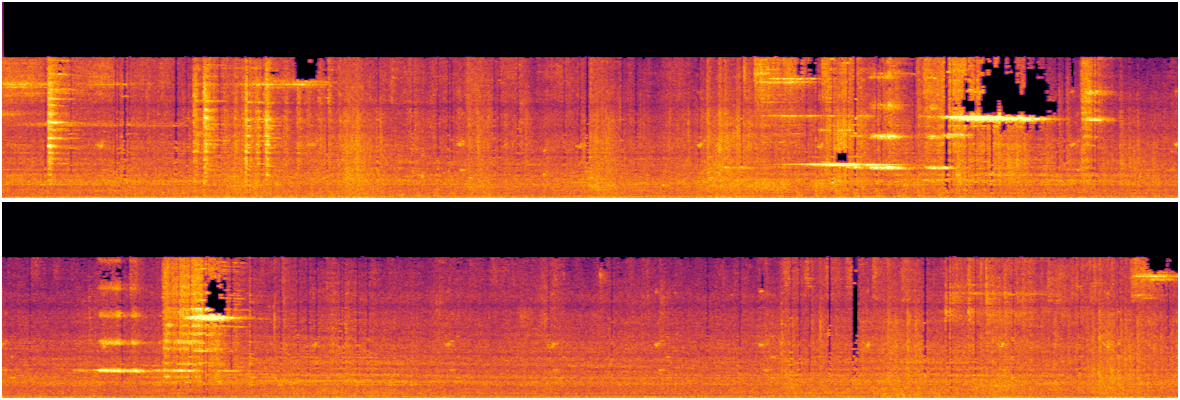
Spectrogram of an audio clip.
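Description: Railroad cars rolling past with a steady low rumble, wheels squealing in several brief high-pitched squeals between about ten and eighteen seconds in.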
